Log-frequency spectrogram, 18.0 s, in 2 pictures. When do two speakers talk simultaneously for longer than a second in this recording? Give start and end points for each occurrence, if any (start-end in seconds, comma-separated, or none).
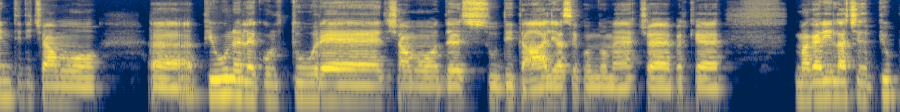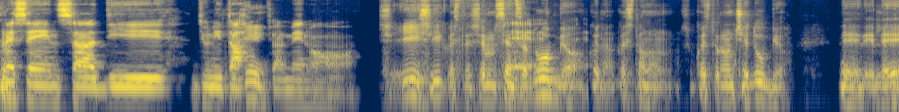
none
